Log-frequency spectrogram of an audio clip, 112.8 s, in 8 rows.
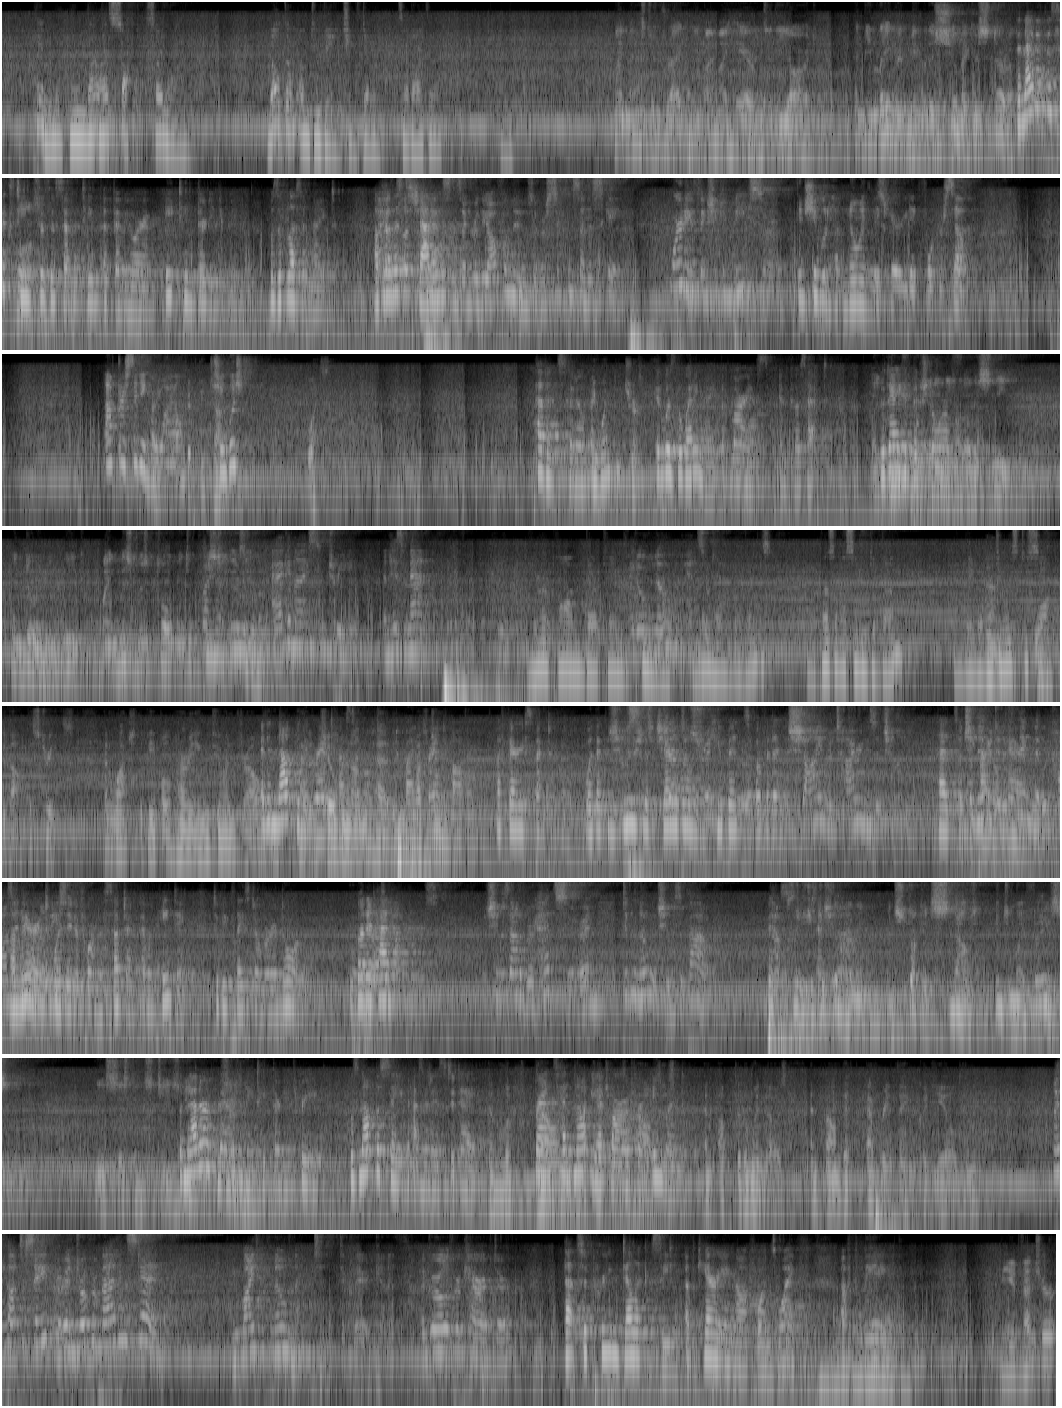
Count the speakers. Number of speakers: six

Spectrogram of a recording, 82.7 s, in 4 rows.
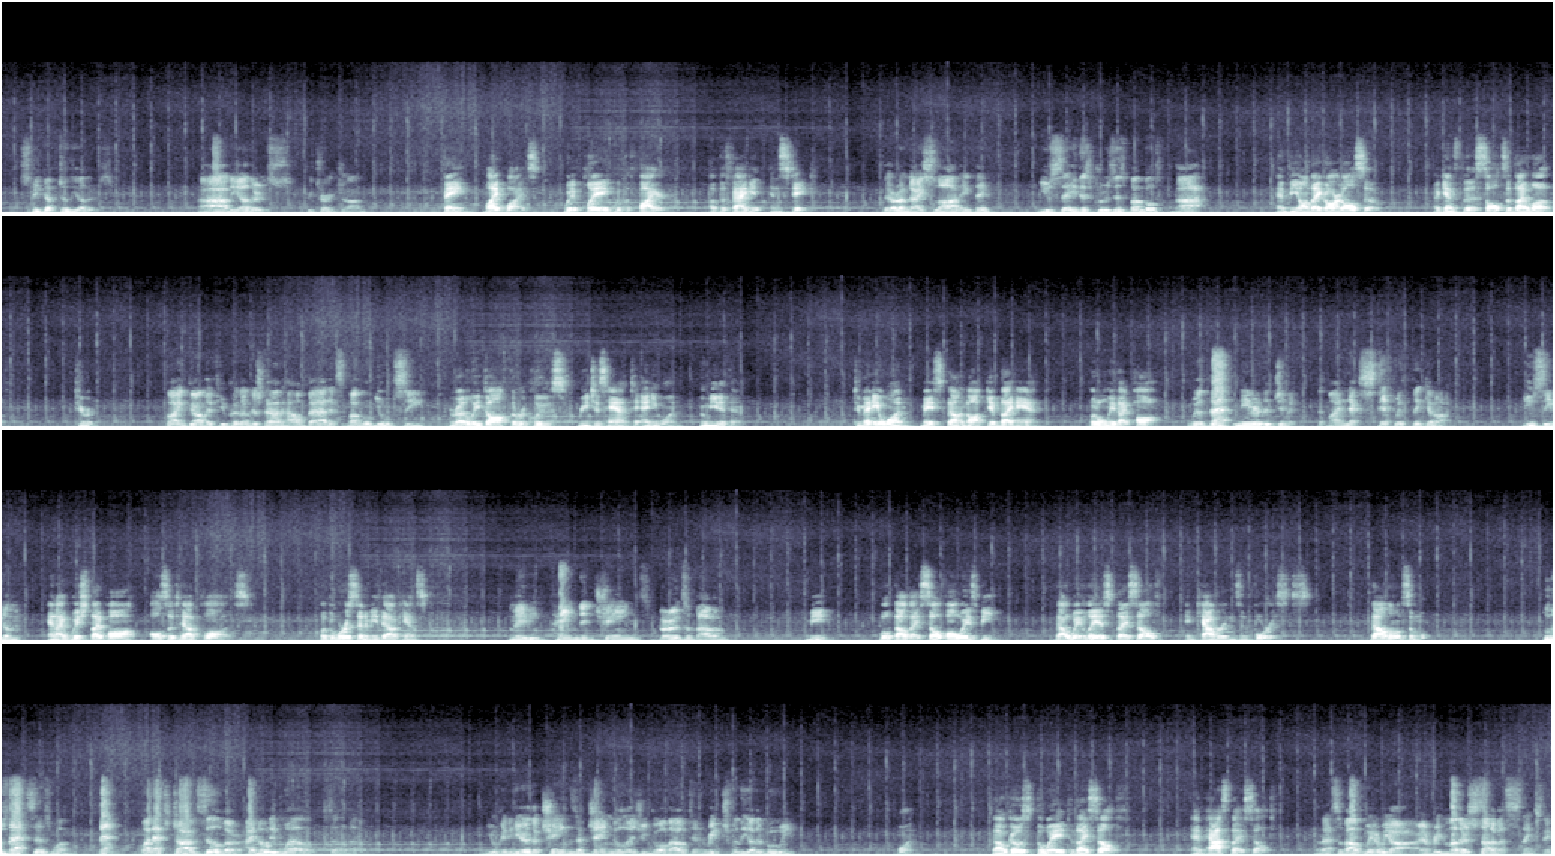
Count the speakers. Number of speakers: two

